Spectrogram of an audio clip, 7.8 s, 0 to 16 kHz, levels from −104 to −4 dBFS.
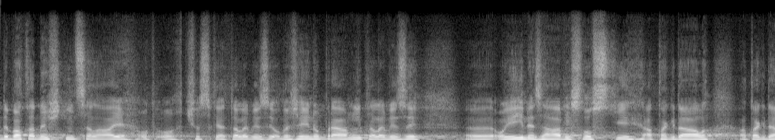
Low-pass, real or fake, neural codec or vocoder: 14.4 kHz; fake; autoencoder, 48 kHz, 32 numbers a frame, DAC-VAE, trained on Japanese speech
